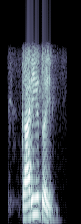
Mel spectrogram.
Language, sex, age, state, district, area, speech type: Kashmiri, male, 45-60, Jammu and Kashmir, Anantnag, rural, conversation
